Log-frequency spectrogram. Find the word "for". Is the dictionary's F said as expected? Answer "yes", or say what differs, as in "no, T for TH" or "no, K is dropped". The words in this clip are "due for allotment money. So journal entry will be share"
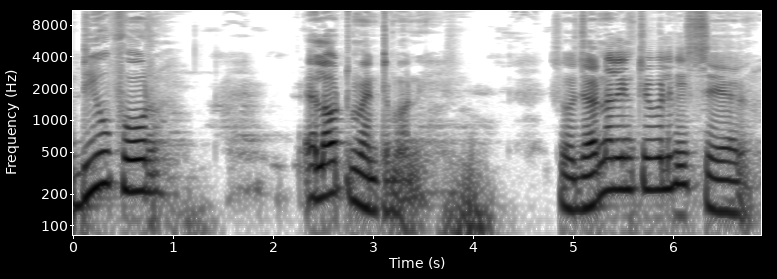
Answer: no, P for F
